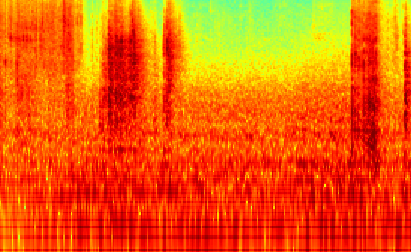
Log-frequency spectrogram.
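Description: Tarot deck being shuffled by hand: four short rustling bursts of cards sliding against each other, the last one near the end, with a quieter pause in the middle.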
